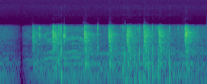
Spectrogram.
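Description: Rapid, evenly spaced mechanical clicking, about ten clicks a second, starting after a brief gap a quarter second in.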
